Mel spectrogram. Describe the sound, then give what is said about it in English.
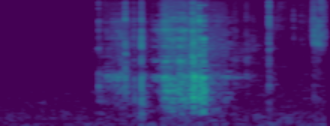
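Crunching of a crunchy nacho chip being chewed, a quick run of crisp, crackly bites after a moment of silence, with no talking. “But anyway, while he's munching on that nacho”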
